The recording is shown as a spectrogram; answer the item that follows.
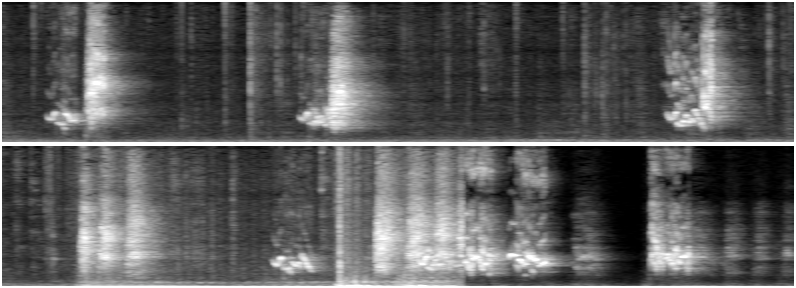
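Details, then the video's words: Several short, bright budgerigar chirps repeat roughly every second or so from happy pet birds, broken midway by a loud rustling, clattering burst, then more chirps follow. "Happy budgies chirping sound"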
